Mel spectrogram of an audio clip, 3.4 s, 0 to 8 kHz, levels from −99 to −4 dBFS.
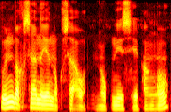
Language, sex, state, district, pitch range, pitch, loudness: Garo, male, Meghalaya, South Garo Hills, 90-115 Hz, 95 Hz, -18 LUFS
